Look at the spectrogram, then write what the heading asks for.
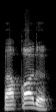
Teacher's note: قاف کو موٹا کرنا ہے، دال ساکن ہے، قاف کو دال کے ساتھ ملانا ہے، قلقلہ کریں گے دال پر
